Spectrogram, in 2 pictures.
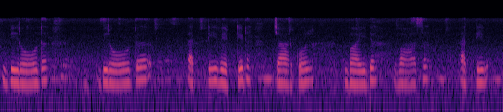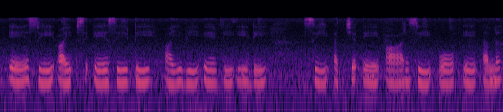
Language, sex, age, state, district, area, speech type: Punjabi, female, 30-45, Punjab, Gurdaspur, urban, read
